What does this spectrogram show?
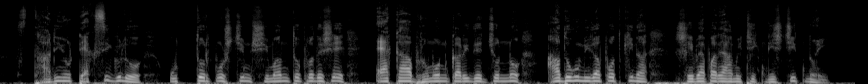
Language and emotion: Bengali, fearful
